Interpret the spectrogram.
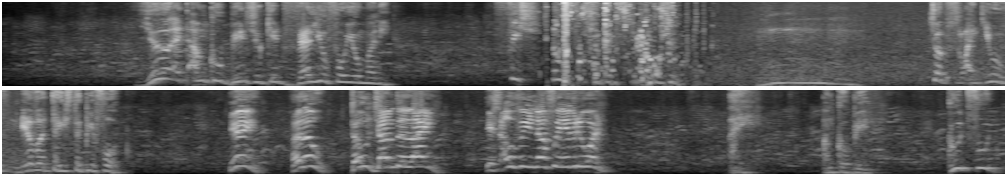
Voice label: Character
